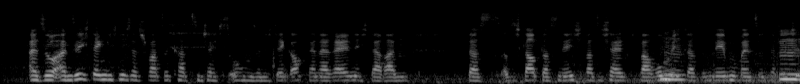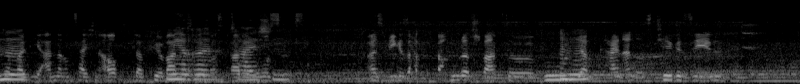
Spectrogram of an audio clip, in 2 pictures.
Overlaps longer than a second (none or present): present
